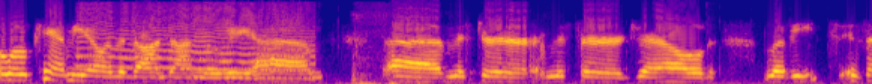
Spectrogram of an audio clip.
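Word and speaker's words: Don Jon: And now, is it Don Juan or Don John? I think it's Don Juan. – Oh. – I think the J is silent or something. – I think it's Don John. – Okay, I'm wrong.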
